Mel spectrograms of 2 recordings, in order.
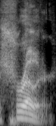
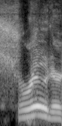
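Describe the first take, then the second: First: The first syllable sounds like 'shrow'. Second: The first syllable sounds like 'shrew'. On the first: The speaker calls it wrong. "not Schroeder" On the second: The speaker calls it right. "it's pronounced Schroeder"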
